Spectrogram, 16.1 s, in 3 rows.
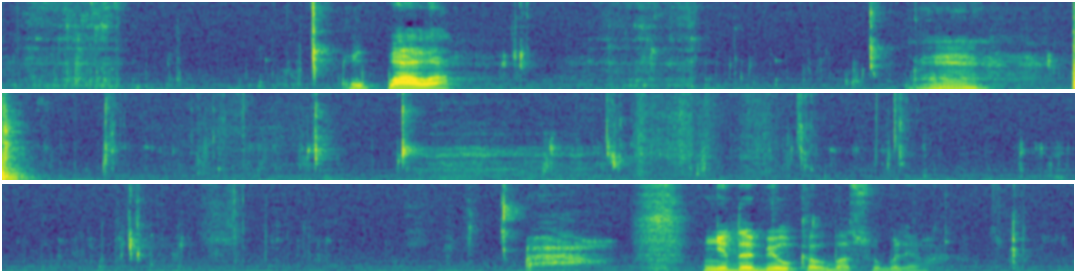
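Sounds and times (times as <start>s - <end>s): person chewing food: 0.0s - 1.7s, 2.4s - 13.4s, 15.4s - 16.0s
sharp knock: 5.4s - 5.6s.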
